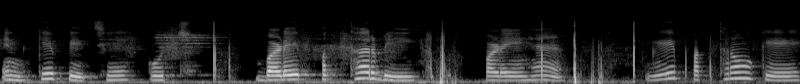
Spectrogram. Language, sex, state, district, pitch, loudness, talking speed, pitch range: Hindi, female, Punjab, Fazilka, 200 Hz, -22 LUFS, 80 wpm, 185-225 Hz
